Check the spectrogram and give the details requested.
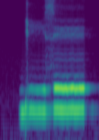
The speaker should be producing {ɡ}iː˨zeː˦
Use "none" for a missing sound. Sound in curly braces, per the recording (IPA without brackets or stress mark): ɡ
